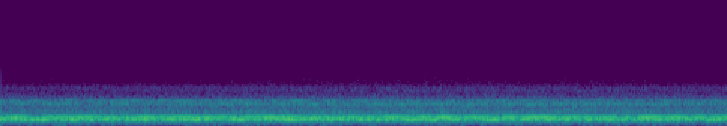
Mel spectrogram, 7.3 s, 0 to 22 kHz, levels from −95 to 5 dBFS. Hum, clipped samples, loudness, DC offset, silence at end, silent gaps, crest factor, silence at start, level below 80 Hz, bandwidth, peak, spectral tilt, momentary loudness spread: none; under 0.1%; -30 LUFS; under 0.1%; 0 s; none; 12 dB; 0 s; -74 dBFS; 1.4 kHz; -18 dBFS; -14 dB/octave; 2 LU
